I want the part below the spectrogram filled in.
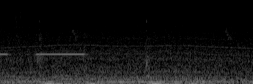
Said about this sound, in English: if you shut a vehicle off while it's got the beep beep beep reverse thing going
